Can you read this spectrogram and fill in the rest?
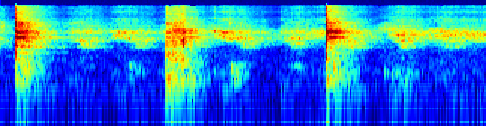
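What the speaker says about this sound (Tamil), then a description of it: "ஜீரகமும் நல்லா வாசம் வர வரணும் வறுத்துக்கணும்." Cumin seeds are dry-roasted in a pan for homemade masala powder, with three evenly spaced, sharp scraping strokes of a metal spoon and light rattling of the seeds between them.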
